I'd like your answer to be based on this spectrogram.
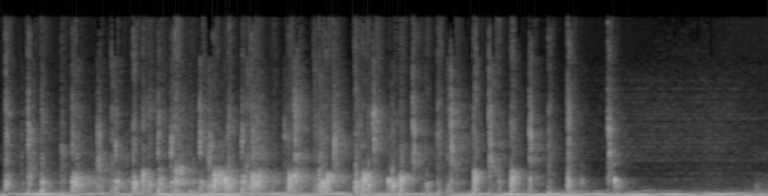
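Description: A church congregation applauding, a dense stretch of rapid clapping layered over a steady sustained musical tone, fading out near the end as the tone continues alone.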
